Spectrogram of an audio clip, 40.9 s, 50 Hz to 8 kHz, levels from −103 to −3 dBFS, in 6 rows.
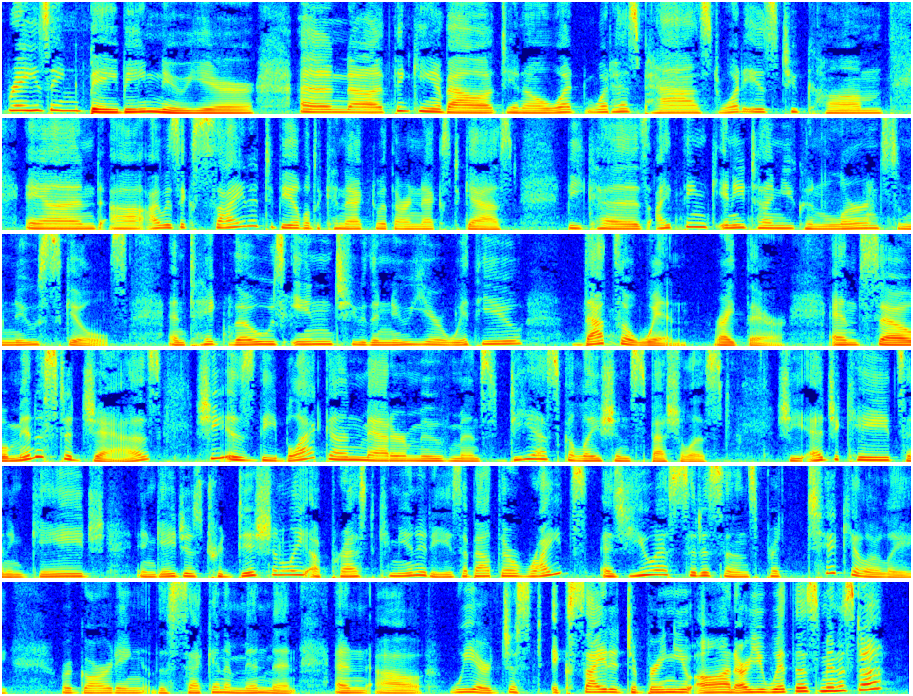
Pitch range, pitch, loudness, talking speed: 160-210 Hz, 180 Hz, -26 LUFS, 150 wpm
